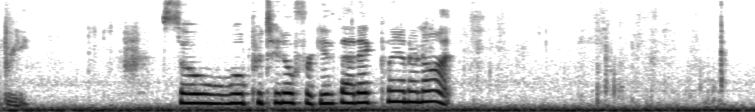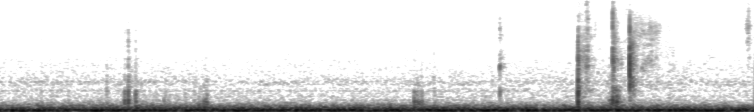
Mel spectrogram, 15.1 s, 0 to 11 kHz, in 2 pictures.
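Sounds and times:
low background hum: 0.0 - 15.0
paper page rustling: 5.8 - 7.3, 13.3 - 14.3.

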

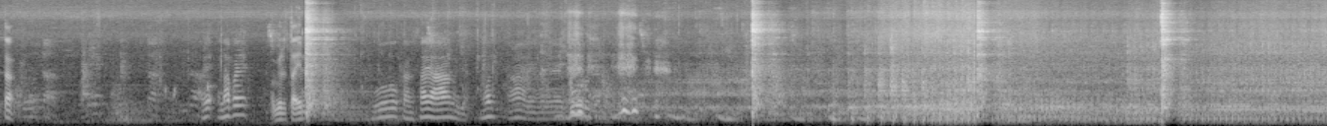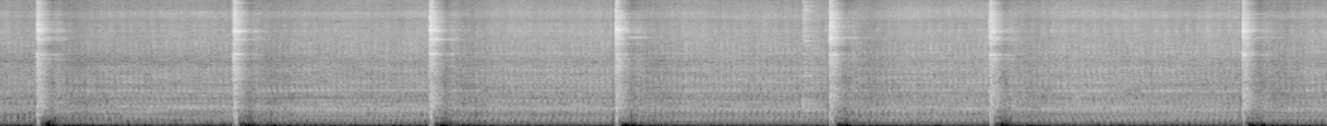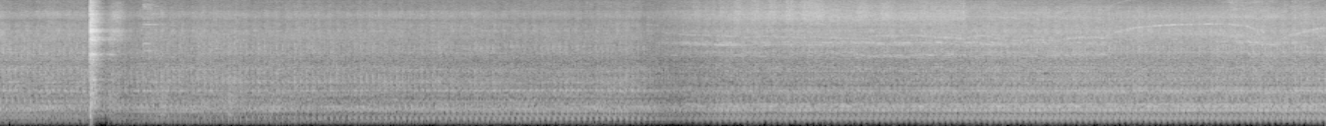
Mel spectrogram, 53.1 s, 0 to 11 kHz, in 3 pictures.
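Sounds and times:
engine-like drone: 3.8 - 53.0
hammer blows on metal: 20.8 - 21.3, 23.4 - 23.9, 25.9 - 26.4, 28.4 - 29.3, 30.8 - 31.4, 34.2 - 34.8, 36.5 - 37.5.

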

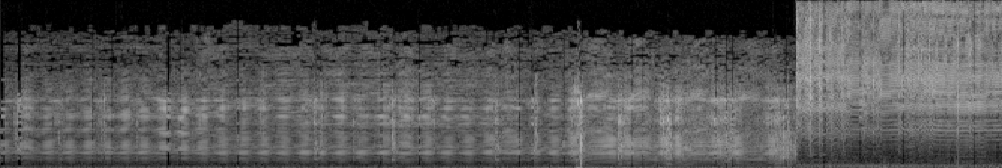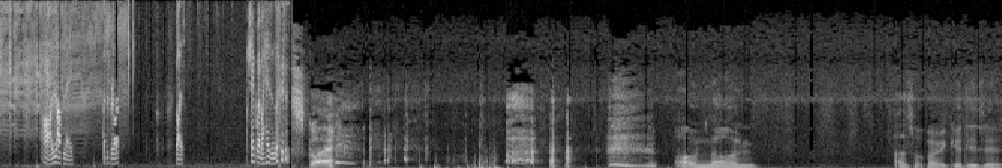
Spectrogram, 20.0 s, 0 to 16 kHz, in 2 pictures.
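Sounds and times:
electric hair trimmer buzzing: 0.0 - 11.8.

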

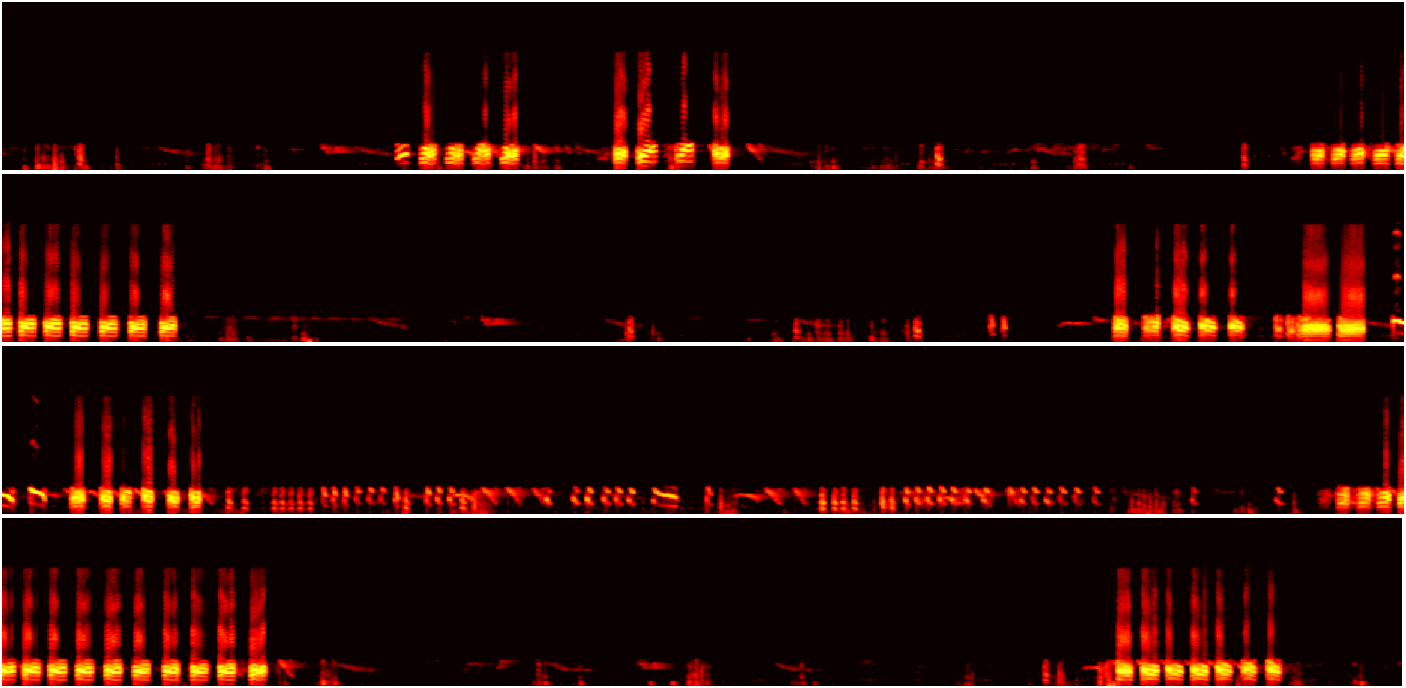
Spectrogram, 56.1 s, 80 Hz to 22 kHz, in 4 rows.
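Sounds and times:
bird chattering calls: 3.9 - 7.6, 12.4 - 15.8, 25.0 - 40.1, 40.8 - 45.0, 52.5 - 55.0.

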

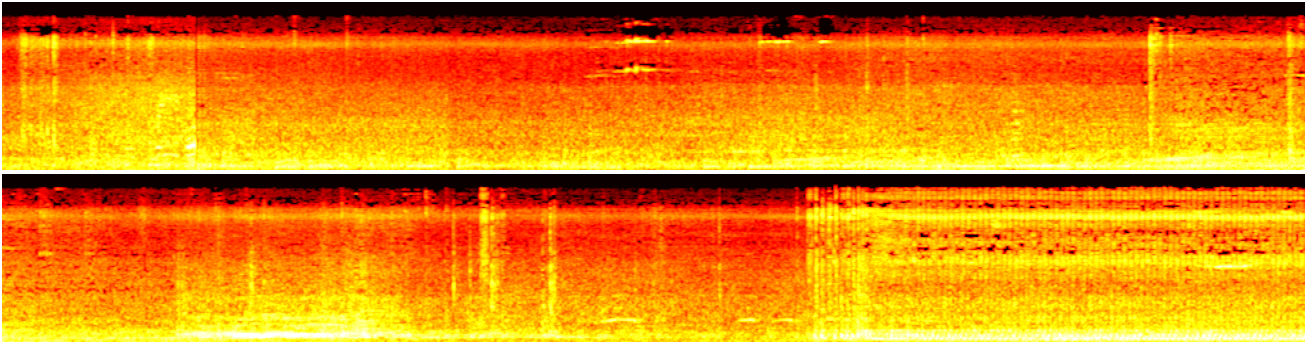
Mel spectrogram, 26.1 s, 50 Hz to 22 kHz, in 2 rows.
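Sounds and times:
vehicle engine running: 21.1 - 26.0.

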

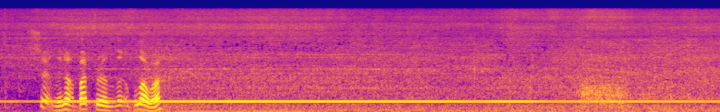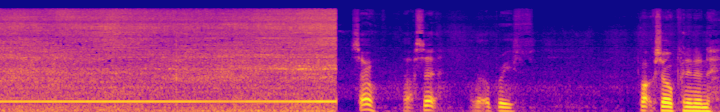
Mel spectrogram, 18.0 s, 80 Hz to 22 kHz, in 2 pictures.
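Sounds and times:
vacuum blowing air with whine: 0.0 - 13.2.

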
